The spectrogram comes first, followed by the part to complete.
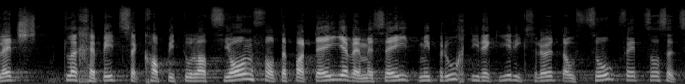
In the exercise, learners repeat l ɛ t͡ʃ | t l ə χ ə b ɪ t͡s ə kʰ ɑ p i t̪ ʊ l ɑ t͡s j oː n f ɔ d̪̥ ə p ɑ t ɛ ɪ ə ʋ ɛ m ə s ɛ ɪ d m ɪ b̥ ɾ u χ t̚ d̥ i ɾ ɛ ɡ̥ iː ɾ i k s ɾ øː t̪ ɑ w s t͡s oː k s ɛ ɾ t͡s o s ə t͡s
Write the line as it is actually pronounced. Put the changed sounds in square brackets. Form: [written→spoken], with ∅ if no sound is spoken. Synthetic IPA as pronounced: l ɛ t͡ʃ | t l ə χ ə b ɪ t͡s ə kʰ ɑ p i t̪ [ʊ→u] l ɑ t͡s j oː n f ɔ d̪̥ ə p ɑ t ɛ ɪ ə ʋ ɛ m ə s ɛ ɪ [d→t] m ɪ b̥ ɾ [u→uː] χ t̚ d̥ i ɾ ɛ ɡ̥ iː ɾ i k s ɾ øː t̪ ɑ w s t͡s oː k [s→f] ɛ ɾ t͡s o s ə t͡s

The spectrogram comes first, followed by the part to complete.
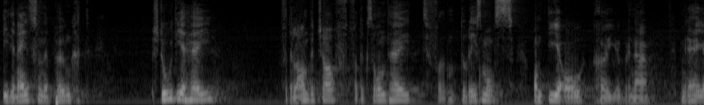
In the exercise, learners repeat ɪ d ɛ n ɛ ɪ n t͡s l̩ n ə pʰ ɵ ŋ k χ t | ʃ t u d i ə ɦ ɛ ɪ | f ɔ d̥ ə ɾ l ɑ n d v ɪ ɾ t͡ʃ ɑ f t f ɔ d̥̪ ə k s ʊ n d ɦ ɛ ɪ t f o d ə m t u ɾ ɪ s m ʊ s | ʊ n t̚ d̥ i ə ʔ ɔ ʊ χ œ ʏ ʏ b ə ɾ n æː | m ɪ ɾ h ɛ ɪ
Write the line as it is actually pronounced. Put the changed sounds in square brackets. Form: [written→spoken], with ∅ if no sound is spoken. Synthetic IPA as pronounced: ɪ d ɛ n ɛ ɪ n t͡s l̩ n ə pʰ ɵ ŋ k χ t | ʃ t [u→uː] d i ə ɦ ɛ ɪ | f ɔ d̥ ə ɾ l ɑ n d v ɪ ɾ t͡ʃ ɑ f t f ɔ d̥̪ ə k s ʊ n d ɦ ɛ ɪ t f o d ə m t u ɾ ɪ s m ʊ s | ʊ n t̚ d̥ i ə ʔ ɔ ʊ χ œ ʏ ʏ b ə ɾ n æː | m ɪ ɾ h ɛ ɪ

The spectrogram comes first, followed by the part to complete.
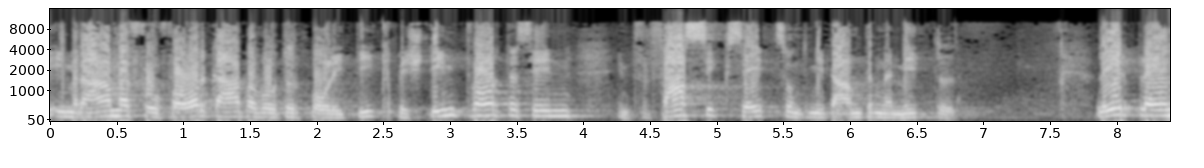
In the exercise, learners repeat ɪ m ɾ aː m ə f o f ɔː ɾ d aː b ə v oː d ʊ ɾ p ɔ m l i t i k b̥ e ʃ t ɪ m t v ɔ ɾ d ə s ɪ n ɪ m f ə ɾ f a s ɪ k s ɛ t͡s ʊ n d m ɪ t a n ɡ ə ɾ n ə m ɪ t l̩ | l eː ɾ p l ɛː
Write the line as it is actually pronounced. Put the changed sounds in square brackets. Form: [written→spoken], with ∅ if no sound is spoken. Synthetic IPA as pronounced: ɪ m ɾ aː m ə f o f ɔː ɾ [d→ɡ] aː b ə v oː d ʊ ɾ p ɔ [m→∅] l i t i k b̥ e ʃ t ɪ m t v ɔ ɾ d ə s ɪ n ɪ m f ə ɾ f a s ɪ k s ɛ t͡s ʊ n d m ɪ t a n [ɡ→d] ə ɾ n ə m ɪ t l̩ | l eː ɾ p l ɛː

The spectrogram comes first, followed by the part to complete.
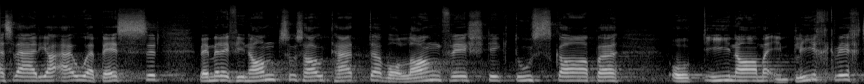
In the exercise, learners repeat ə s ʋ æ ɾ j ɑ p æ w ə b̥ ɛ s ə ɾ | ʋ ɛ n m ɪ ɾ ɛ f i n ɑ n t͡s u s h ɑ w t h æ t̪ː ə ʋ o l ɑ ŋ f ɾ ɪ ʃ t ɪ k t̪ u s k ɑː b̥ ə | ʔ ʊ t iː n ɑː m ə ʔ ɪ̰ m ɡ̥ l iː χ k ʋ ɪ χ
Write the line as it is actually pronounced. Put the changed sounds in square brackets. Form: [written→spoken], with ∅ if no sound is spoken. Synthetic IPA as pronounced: ə s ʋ [æ→æː] ɾ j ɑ [p→ʔ] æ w ə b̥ ɛ s ə ɾ | ʋ ɛ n m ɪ ɾ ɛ f i n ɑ n t͡s u s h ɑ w t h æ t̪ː ə ʋ o l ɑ ŋ f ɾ ɪ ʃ t ɪ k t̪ u s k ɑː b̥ ə | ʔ ʊ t iː n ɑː m ə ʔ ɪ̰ m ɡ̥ l iː χ k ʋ ɪ χ

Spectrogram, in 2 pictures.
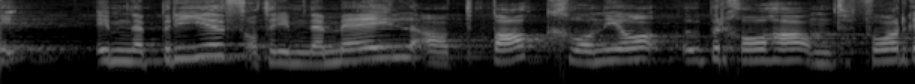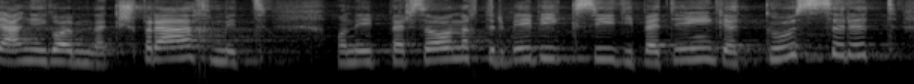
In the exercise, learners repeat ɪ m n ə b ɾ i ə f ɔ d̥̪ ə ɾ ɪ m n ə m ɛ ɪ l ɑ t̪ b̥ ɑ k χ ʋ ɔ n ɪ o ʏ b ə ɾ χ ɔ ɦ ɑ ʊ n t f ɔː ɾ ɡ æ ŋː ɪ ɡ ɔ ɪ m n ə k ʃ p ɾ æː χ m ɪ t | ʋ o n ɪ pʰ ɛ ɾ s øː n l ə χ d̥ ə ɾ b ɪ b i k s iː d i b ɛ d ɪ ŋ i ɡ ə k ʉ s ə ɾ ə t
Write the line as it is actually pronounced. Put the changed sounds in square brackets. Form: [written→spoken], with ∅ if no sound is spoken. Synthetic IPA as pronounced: ɪ m n ə b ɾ i ə f ɔ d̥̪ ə ɾ ɪ m n ə m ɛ ɪ l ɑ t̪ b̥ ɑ k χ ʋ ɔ n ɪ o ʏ b ə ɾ χ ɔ ɦ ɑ ʊ n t f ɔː ɾ ɡ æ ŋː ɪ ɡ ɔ ɪ m n ə k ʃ p ɾ æː χ m ɪ t | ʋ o n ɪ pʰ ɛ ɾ s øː n l ə χ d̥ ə ɾ b ɪ b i k s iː d i b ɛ d ɪ ŋ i ɡ ə k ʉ s ə ɾ ə t

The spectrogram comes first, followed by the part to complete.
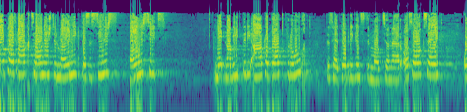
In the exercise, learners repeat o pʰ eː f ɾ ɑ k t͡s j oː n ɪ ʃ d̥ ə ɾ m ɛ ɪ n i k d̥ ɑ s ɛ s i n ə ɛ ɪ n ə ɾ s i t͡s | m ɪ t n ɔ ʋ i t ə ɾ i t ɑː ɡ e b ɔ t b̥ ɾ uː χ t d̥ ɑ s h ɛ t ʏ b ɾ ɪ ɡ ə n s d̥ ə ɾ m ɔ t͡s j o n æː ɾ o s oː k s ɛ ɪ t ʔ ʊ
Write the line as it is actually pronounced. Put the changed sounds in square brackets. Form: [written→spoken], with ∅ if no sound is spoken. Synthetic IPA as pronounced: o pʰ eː f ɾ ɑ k t͡s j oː n ɪ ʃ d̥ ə ɾ m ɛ ɪ n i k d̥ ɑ s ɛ s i n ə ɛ ɪ n ə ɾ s i t͡s | [m→n] ɪ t n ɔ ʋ i t ə ɾ i [t→ʔ] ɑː ɡ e b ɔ t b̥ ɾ uː χ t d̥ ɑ s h ɛ t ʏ b ɾ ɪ ɡ ə n s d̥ ə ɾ m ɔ t͡s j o n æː ɾ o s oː k s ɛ ɪ t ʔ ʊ

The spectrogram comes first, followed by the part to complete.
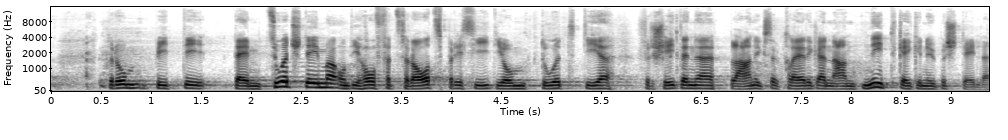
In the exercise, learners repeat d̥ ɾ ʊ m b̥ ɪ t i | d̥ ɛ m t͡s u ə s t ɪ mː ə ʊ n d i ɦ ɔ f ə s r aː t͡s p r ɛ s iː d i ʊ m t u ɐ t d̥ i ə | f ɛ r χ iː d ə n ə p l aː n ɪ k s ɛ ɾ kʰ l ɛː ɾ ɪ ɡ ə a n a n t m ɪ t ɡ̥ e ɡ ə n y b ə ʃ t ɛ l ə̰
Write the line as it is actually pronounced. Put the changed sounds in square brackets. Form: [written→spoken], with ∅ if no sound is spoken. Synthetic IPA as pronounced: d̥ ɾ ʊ m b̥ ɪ t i | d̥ ɛ m t͡s u ə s t ɪ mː ə ʊ n d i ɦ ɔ f ə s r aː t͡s p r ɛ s iː d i ʊ m t u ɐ t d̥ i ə | f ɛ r [χ→ʃ] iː d ə n ə p l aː n ɪ k s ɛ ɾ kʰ l ɛː ɾ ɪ ɡ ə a n a n t [m→n] ɪ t ɡ̥ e ɡ ə n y b ə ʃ t ɛ l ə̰

